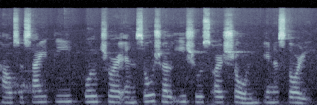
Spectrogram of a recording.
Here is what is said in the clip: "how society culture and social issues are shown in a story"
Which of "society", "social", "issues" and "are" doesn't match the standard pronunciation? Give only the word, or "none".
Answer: issues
